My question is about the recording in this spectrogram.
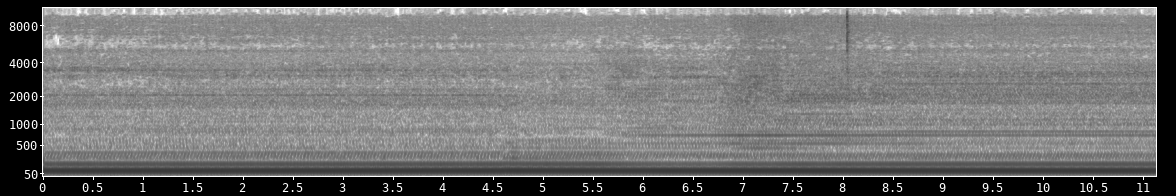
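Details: Miller Bobcat 200 Air Pak diesel welder-compressor, previously locked up by rust and water entering the intake through a faulty valve, starting after repair: steady, even diesel drone at a constant low note with no knocks or misses. It runs smoothly.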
